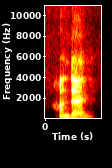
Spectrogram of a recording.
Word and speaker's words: Hyundai: good luck WWE I hope your other sponsor hyand is better hope those cars actually work unlike the game can can you pronounce that again for me the that car manufacturer's name hyand Hyundai yeah hyand how you say hyund Hyundai proun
